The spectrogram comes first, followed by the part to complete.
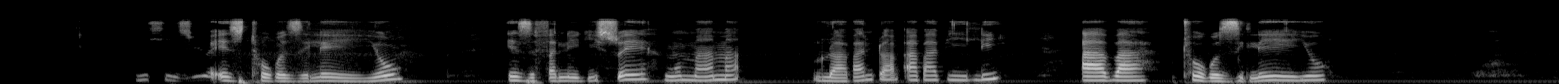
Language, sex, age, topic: North Ndebele, female, 25-35, health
